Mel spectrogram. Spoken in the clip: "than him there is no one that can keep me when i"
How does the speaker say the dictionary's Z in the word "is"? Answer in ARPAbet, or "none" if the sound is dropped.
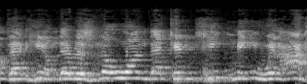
Z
